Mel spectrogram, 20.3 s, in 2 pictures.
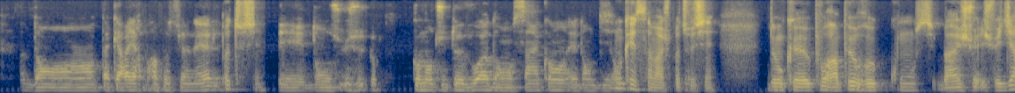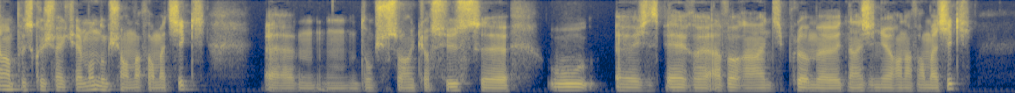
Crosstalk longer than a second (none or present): none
